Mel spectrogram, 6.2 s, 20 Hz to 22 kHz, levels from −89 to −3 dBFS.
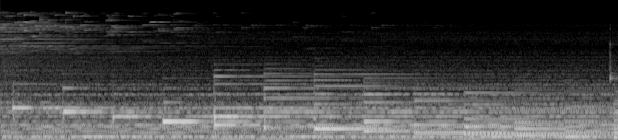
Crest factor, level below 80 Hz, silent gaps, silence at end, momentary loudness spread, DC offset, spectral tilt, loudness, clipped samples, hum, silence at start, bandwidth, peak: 14 dB; -42 dBFS; none; 0 s; 5 LU; under 0.1%; -8.5 dB/octave; -27 LUFS; under 0.1%; none; 0 s; 15.5 kHz; -12 dBFS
